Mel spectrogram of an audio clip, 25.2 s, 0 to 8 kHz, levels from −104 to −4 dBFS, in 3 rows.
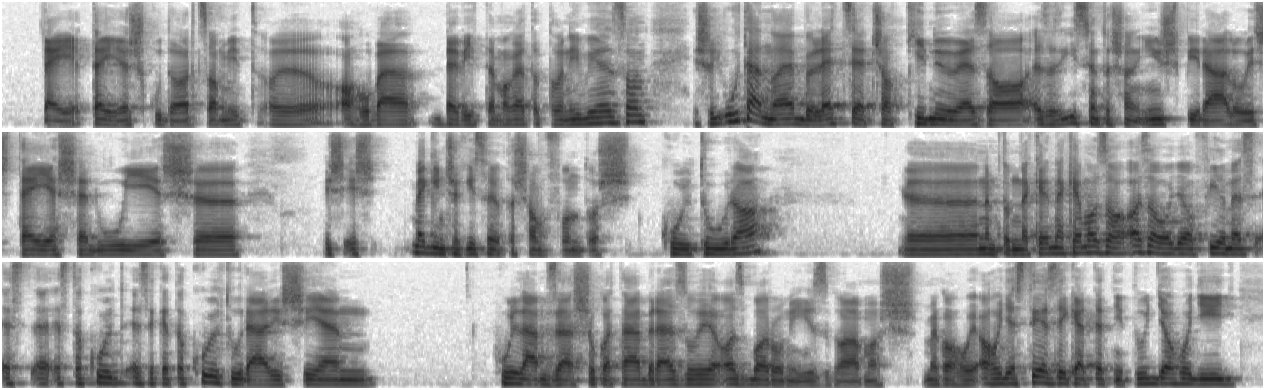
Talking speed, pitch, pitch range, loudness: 150 wpm, 110 Hz, 105-120 Hz, -24 LUFS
